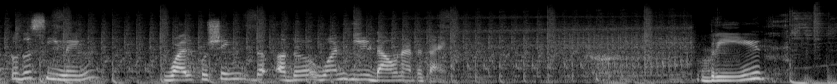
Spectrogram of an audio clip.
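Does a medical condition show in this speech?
No.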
